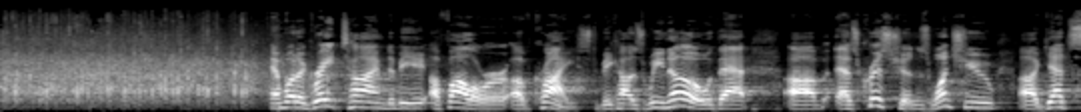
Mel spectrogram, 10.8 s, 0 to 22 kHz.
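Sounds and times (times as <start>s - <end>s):
church congregation applauding: 0.0s - 3.2s
speech: 2.7s - 10.7s.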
